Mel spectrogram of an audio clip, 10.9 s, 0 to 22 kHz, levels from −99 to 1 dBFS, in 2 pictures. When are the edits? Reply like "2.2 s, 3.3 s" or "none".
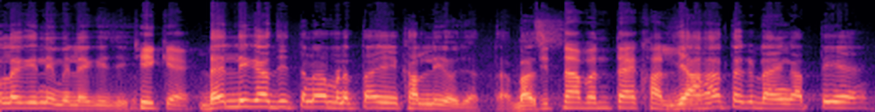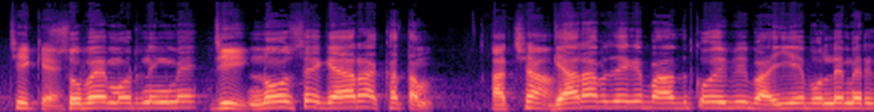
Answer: none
